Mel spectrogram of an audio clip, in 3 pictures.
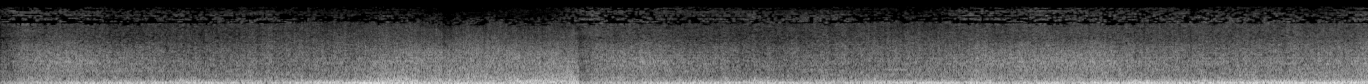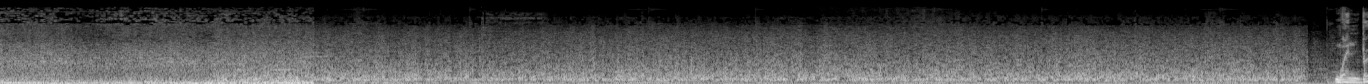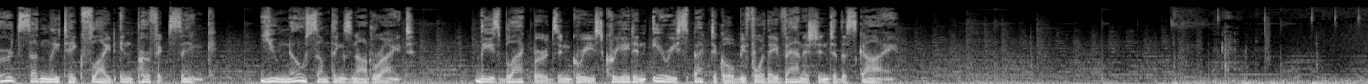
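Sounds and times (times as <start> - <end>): wind buffeting microphone: 0.0 - 26.8
avalanche rumbling and rushing: 0.0 - 41.0.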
